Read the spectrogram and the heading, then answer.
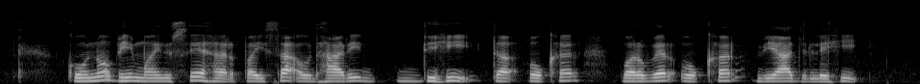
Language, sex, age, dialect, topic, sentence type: Chhattisgarhi, male, 56-60, Northern/Bhandar, banking, statement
